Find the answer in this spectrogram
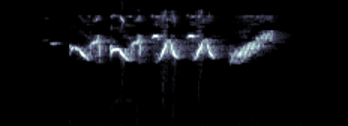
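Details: High-pitched indigo bunting song, a short burst of buzzy, paired zigzag notes that finish on a longer rising slur, with a clear background.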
